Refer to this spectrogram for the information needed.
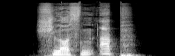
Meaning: first/third-person plural preterite of abschließen
- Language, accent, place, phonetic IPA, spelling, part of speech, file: German, Germany, Berlin, [ˌʃlɔsn̩ ˈap], schlossen ab, verb, De-schlossen ab.ogg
